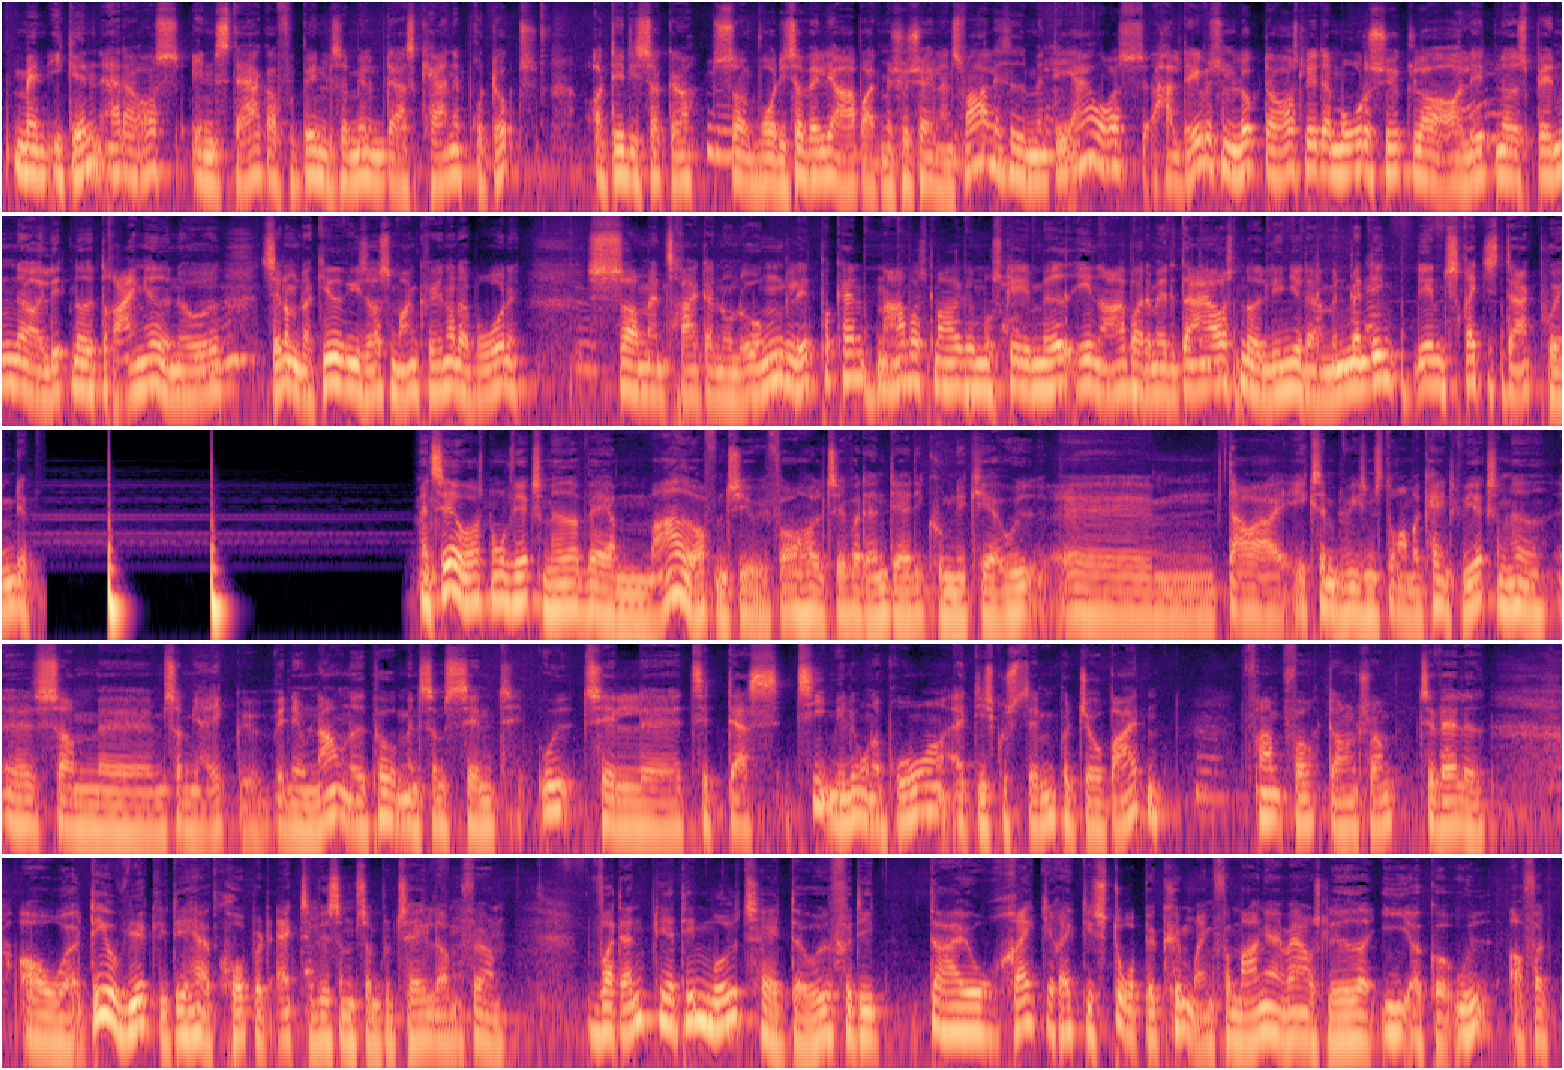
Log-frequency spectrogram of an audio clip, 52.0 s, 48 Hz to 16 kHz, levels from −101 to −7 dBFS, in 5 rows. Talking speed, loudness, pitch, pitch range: 210 wpm, -24 LUFS, 120 Hz, 105-140 Hz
